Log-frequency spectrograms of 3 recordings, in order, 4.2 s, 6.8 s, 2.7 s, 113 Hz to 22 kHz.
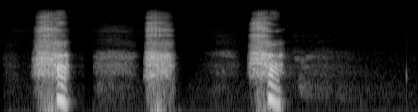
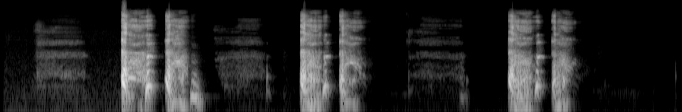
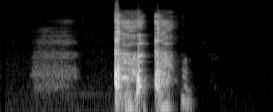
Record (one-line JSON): {"exhalation_length": "4.2 s", "exhalation_amplitude": 23659, "exhalation_signal_mean_std_ratio": 0.35, "three_cough_length": "6.8 s", "three_cough_amplitude": 32768, "three_cough_signal_mean_std_ratio": 0.28, "cough_length": "2.7 s", "cough_amplitude": 32768, "cough_signal_mean_std_ratio": 0.26, "survey_phase": "beta (2021-08-13 to 2022-03-07)", "age": "18-44", "gender": "Female", "wearing_mask": "No", "symptom_cough_any": true, "symptom_new_continuous_cough": true, "symptom_runny_or_blocked_nose": true, "symptom_sore_throat": true, "symptom_fatigue": true, "symptom_onset": "5 days", "smoker_status": "Ex-smoker", "respiratory_condition_asthma": false, "respiratory_condition_other": false, "recruitment_source": "Test and Trace", "submission_delay": "1 day", "covid_test_result": "Positive", "covid_test_method": "RT-qPCR", "covid_ct_value": 20.2, "covid_ct_gene": "N gene"}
